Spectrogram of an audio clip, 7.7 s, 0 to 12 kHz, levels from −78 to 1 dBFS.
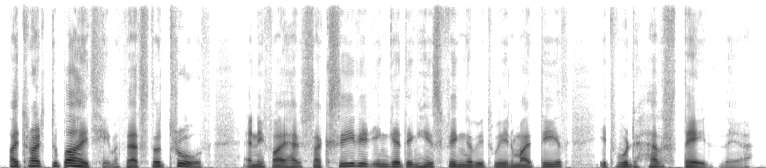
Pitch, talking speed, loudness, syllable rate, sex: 130 Hz, 195 wpm, -20 LUFS, 4.7 syllables/s, male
